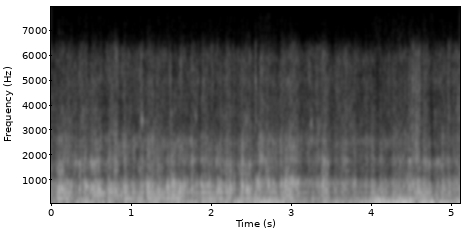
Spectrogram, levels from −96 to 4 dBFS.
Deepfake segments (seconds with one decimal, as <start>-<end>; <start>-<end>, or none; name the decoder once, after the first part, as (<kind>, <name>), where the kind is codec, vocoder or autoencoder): 0.0-0.7 (autoencoder, DAC-VAE); 1.3-4.3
